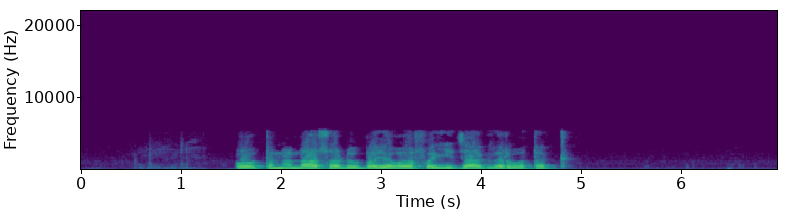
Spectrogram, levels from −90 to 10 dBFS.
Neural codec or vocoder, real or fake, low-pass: vocoder, 44.1 kHz, 128 mel bands every 512 samples, BigVGAN v2; fake; 5.4 kHz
